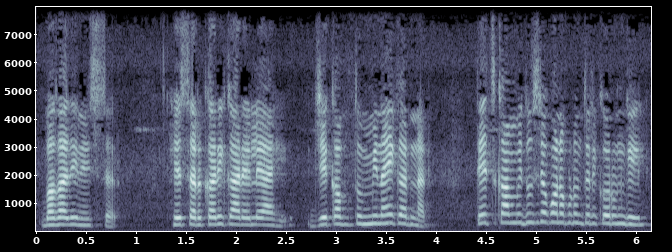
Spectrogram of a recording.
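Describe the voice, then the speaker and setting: A woman's voice: sits high, steady tone, brisk, a bit bright, muffled recording. A woman voicing a persuasive, scheming corrupt official who talks in a mocking way.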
